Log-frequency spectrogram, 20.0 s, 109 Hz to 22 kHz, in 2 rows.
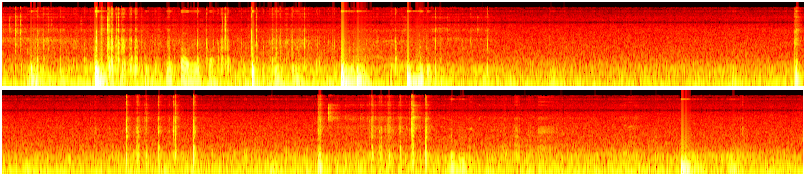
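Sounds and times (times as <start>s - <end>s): low background rumble: 0.0s - 20.0s
sharp clicks and snaps: 11.6s - 12.5s, 14.0s - 15.4s.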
